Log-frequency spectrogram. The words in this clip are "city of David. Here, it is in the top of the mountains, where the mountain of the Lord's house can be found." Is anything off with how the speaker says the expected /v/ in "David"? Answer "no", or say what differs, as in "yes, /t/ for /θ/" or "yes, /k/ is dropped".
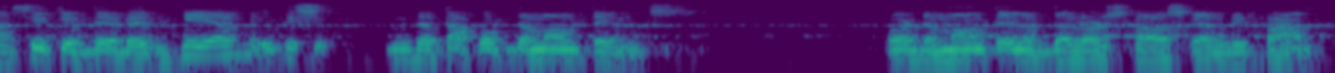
yes, /b/ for /v/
